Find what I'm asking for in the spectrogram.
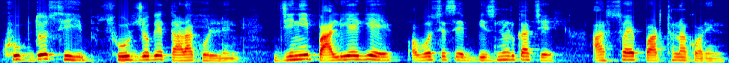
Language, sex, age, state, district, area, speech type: Bengali, male, 30-45, West Bengal, Purba Medinipur, rural, read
